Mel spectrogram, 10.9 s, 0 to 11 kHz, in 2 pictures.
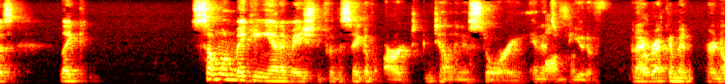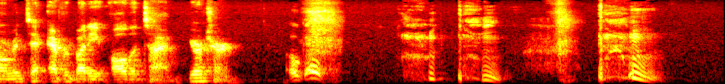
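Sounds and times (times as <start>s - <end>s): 
speech: 0.0s - 0.8s, 1.5s - 10.5s
person clearing throat: 7.8s - 10.5s
person coughing: 7.8s - 10.5s.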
